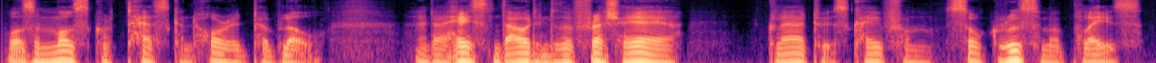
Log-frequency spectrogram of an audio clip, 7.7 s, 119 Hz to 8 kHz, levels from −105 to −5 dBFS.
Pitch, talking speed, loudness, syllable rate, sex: 105 Hz, 185 wpm, -21 LUFS, 5.6 syllables/s, male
